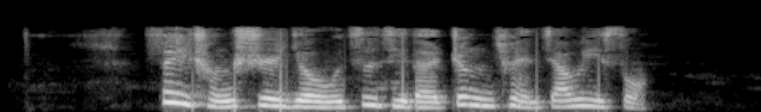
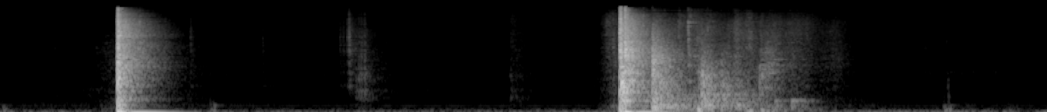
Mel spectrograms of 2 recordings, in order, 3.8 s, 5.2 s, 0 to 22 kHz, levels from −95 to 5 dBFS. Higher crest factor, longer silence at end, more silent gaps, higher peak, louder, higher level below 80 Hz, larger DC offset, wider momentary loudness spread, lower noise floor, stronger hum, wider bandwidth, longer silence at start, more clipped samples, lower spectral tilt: second, 14 dB vs 24 dB; second, 0.6 s vs 1.4 s; neither; about the same, -2 dBFS vs -4 dBFS; first, -16 LUFS vs -20 LUFS; second, -54 dBFS vs -44 dBFS; neither; second, 7 LU vs 18 LU; second, -56 dBFS vs -71 dBFS; neither; second, 8.2 kHz vs 16.5 kHz; first, 0.75 s vs 0.6 s; neither; first, -4.5 dB/octave vs -1.5 dB/octave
